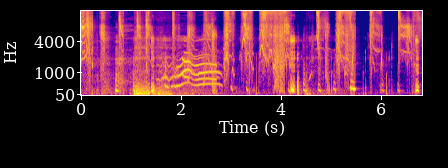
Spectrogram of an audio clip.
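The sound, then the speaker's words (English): A comedian's voice mimics a car door opening as a sound effect: a short rough whoosh, then a wavering high-pitched creak lasting about a second, followed by lively chatter. “And I opened my car door.”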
